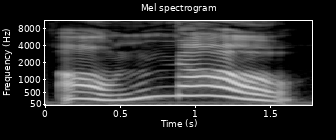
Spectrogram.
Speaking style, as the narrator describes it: cried George

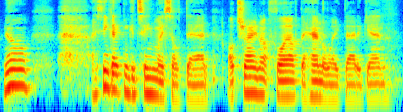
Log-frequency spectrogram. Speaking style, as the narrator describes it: He sighed, saying

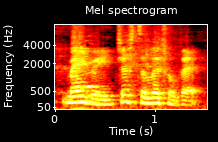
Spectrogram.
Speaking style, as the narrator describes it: he laughed

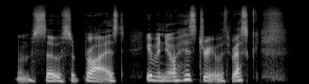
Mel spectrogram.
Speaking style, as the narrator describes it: Gwen's voice choked off

